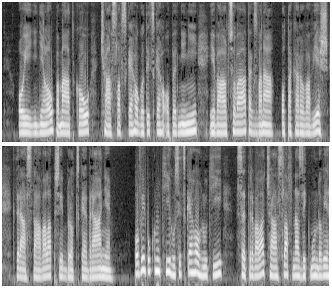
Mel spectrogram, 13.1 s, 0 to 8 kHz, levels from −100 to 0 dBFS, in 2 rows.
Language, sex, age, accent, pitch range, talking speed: Czech, female, 40-59, native, 130-150 Hz, 110 wpm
